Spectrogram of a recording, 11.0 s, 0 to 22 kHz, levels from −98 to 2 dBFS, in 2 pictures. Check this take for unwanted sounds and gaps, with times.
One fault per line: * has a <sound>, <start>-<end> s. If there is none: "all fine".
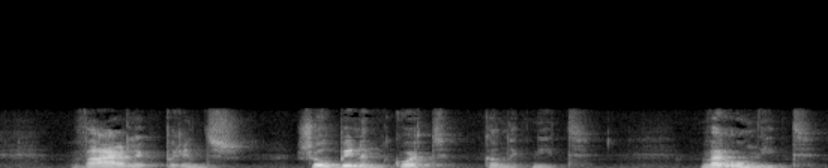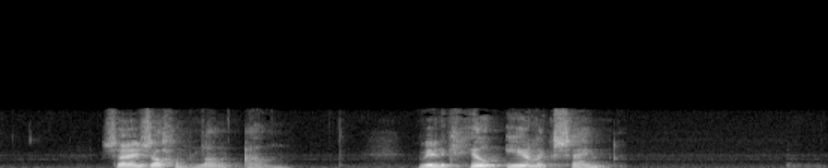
all fine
